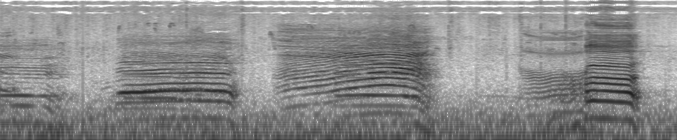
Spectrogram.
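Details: A herd of tame village cattle returning to their pen give long, harmonic-rich moos one after another, calling to companions that arrived ahead of them.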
